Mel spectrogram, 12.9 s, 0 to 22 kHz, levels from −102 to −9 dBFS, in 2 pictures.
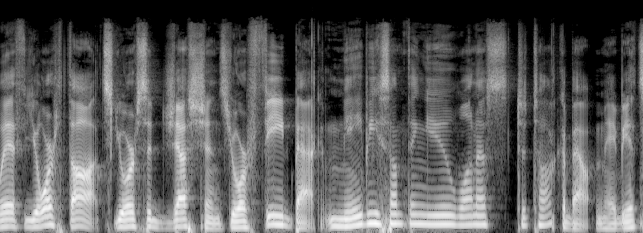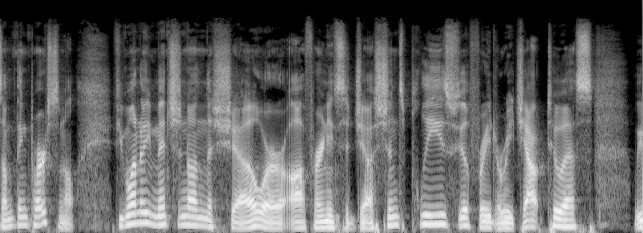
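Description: Nothing wrong turns up anywhere in this bit of speech; there's simply no technical fault to point to.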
